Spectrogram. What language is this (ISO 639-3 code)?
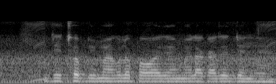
ben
